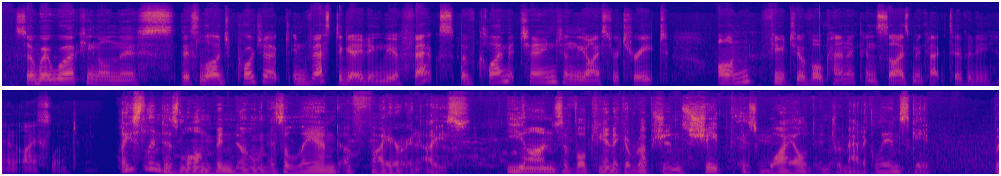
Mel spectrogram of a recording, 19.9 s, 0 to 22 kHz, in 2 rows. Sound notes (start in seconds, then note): 11.9 voice-over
